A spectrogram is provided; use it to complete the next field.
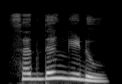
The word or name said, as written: ಸದ್ದಂಗಿಡು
